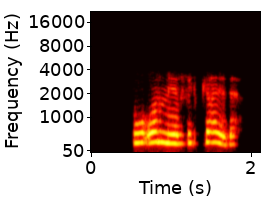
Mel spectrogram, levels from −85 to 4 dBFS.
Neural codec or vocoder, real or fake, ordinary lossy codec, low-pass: codec, 16 kHz, 4.8 kbps, FACodec; fake; Opus, 32 kbps; 3.6 kHz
